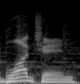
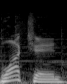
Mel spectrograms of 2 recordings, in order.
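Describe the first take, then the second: First: The first syllable ends with a G sound. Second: The first syllable ends with a clear K sound. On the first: The speaker calls it wrong. "not blogchain" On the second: The speaker calls it right. "I'm getting better at saying blockchain"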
